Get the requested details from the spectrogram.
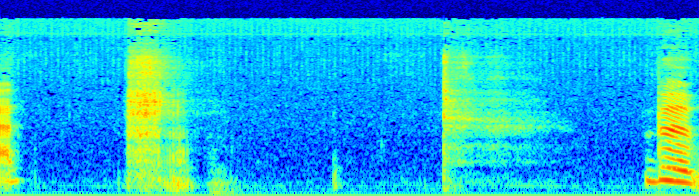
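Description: A young person sniffles and breathes out heavily.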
